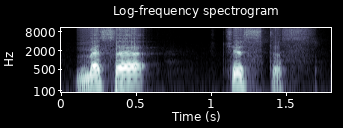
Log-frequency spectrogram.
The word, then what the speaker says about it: Massachusetts: Frost attended high school in Lawrence, Massachusetts. This is its pronunciation is Massachusetts, and began writing poetry.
